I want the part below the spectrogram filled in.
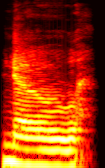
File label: demon dark voice thick speak "no"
